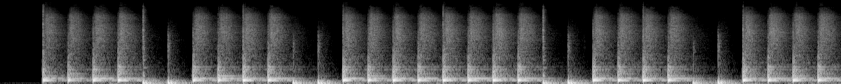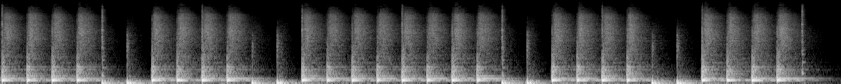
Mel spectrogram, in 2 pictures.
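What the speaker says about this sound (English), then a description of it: "Played on the snare alone, that would sound like this." A rock drum fill played on the snare drum alone, with sharp, loud stick strokes in rapid repeated bursts and brief gaps between phrases, close and dry, running about seventeen seconds with no talking.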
